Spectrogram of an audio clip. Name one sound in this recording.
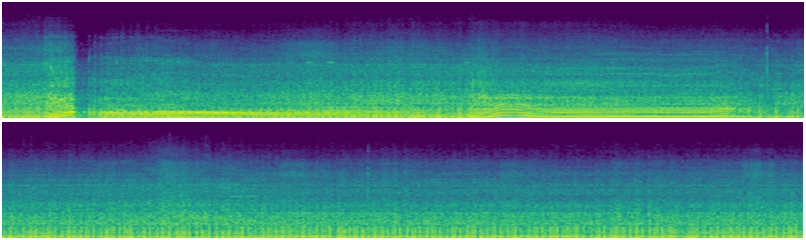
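A motorcycle engine hums and revs as the bike rides along.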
